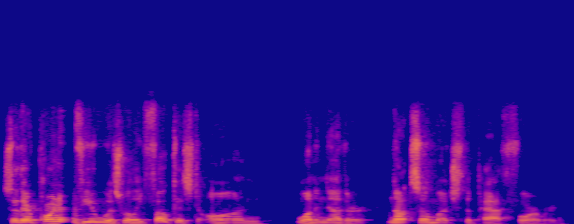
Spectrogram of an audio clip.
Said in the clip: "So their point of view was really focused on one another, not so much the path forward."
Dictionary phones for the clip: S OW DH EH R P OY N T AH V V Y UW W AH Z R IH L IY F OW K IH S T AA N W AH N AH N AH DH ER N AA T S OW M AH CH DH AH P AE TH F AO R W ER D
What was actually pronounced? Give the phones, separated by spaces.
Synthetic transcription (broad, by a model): S OW DH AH R P OY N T AH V V Y UW W AH Z R IH L IY F OW K IH S T N W AH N AH N AH DH ER N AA T S OW M AH CH DH AH P AE TH F AO R W ER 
